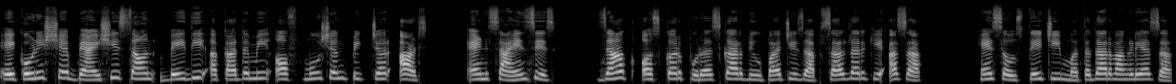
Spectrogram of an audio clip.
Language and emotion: Goan Konkani, neutral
